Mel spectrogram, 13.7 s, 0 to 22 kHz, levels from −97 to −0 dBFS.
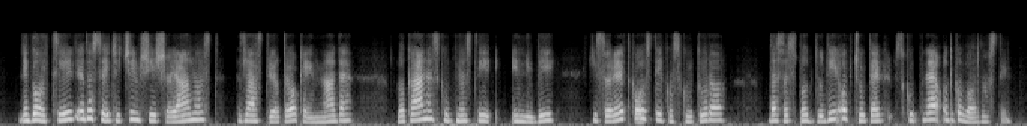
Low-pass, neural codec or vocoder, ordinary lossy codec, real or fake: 7.2 kHz; codec, 16 kHz, 1 kbps, FreqCodec, smaller model; MP3, 64 kbps; fake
